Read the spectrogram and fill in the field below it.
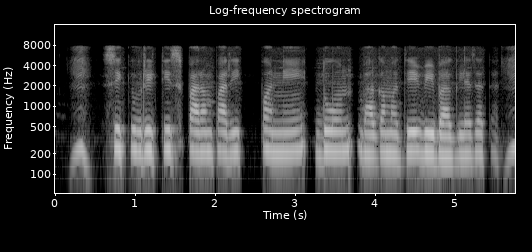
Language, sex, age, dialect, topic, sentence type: Marathi, female, 31-35, Varhadi, banking, statement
